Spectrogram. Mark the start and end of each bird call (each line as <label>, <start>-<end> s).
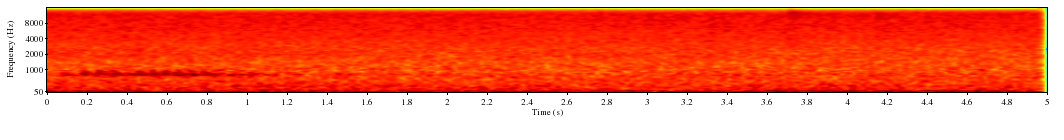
unidentified bird, 0.0-1.2 s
